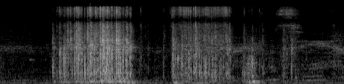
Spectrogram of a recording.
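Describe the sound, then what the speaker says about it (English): A deck of cards is shuffled close by in two quick rustling bursts, a longer riffle followed by a second softer run, with a faint background hiss. "I just want to shuffle these up real quick for us."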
